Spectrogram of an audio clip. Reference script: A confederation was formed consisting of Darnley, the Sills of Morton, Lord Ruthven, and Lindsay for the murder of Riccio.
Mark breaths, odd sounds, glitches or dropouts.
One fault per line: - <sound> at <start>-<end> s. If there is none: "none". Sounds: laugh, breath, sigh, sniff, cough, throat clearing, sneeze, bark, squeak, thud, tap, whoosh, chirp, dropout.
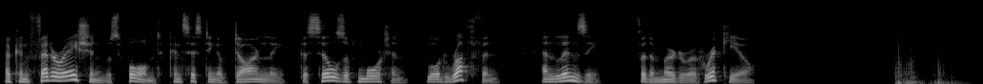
- thud at 8.9-9.7 s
